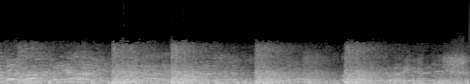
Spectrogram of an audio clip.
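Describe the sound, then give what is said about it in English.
Gunfire rings out in a radio western shootout between outlaws and armed men: several sharp, loud cracks at irregular intervals over a dense, continuous bed of noise. “Then, surprised and desperate, the Gila kid and his men opened fire.”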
